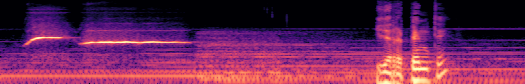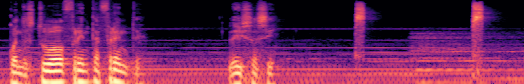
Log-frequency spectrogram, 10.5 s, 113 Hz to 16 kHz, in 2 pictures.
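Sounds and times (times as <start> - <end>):
person whistling two sustained clear notes while walking: 0.2 - 2.0
speech: 3.8 - 4.6, 5.3 - 6.8, 7.5 - 8.1, 8.8 - 9.0.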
